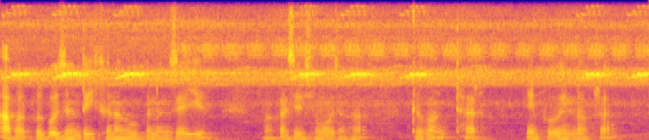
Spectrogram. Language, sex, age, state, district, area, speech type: Bodo, male, 30-45, Assam, Chirang, rural, spontaneous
